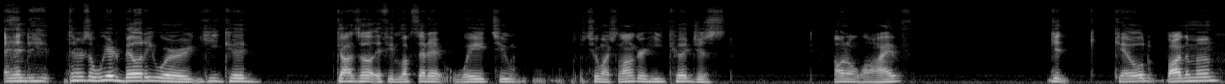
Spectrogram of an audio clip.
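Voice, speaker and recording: A man giving casual, unscripted commentary as a video creator, rambling and halting, often stumbling over words and starting again. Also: medium pitch, darkish tone.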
